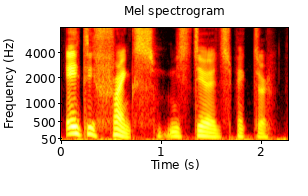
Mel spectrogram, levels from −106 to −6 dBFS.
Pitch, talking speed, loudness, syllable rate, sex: 115 Hz, 105 wpm, -22 LUFS, 3.7 syllables/s, male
